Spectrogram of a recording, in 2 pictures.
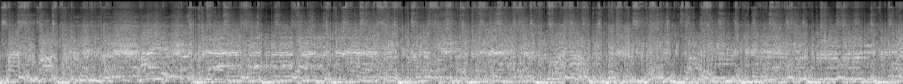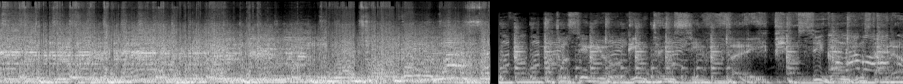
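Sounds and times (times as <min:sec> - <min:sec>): loud music with heavy bass: 0:00.0 - 0:18.0.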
